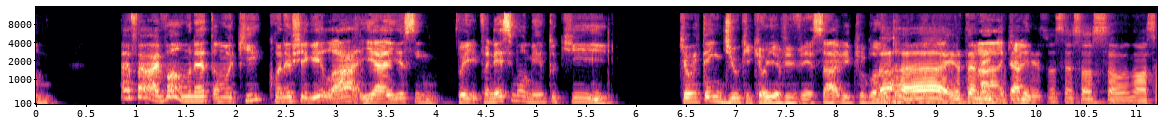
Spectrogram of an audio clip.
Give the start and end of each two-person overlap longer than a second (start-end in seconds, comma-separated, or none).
8.4-10.0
